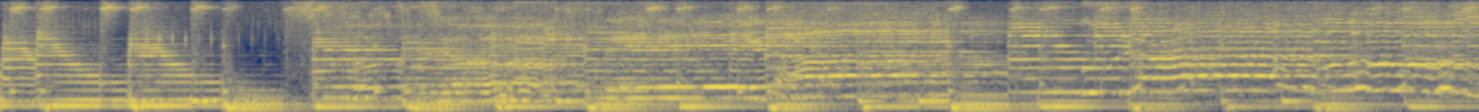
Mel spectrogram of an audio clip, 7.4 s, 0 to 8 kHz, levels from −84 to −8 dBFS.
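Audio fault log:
No faults heard.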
